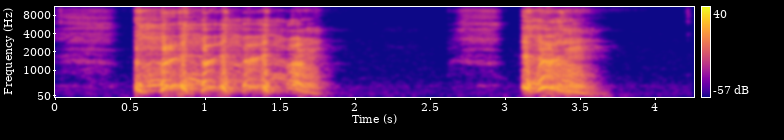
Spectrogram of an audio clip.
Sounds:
Cough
